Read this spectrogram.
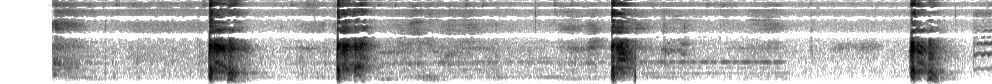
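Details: Four short, harsh, explosive coughs from a cat, spaced a few seconds apart in a quiet room; cough.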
